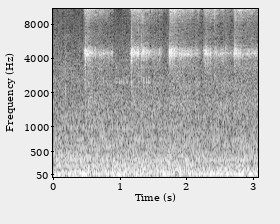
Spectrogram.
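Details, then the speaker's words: Low-time ball bearing removed from an OS 61VF RC engine, spun by hand, gives faint high chirpy rasping bursts instead of running silently; still rotates well but needs refurbishment, being replaced with Boca bearings. "You can hear even though this is a low time bearing. I think you can hear the sound it's making. Now, it shouldn't make any sound at all."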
